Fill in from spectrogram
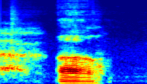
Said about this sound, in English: I don't know if you heard that or not, but my daughter just comes out of the restroom and just rips a huge belch. I heard it, but I didn't know what it was.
